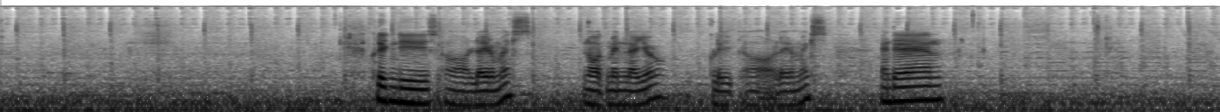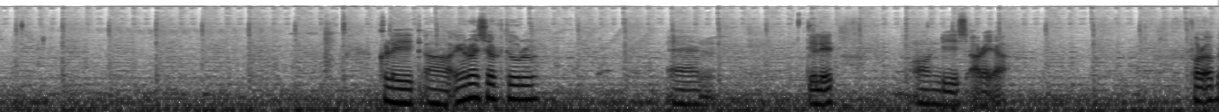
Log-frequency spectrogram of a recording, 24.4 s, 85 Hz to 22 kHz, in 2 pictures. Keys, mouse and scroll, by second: 5.4 click, 6.0 click, 6.4 click, 17.8 click.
